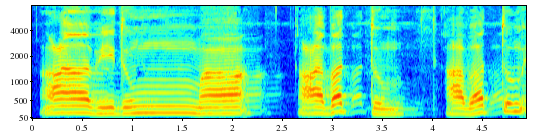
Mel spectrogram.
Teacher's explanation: আবিদুম এখানে দালের উপর দুই পেশার তনবিন, এরপর মিম আসছে, তাই এই দাল মিমের সাথে ইদগাম হয়ে যাবে এবং এই ইদগামকে এক আলিফ পরিমাণ গুণনা করিয়া পড়তে হবে।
